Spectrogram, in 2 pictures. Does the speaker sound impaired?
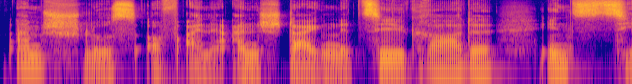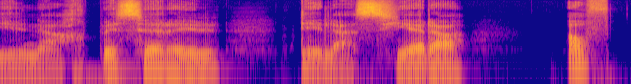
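No.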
